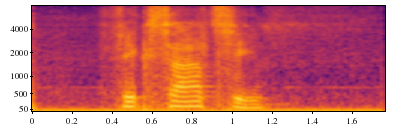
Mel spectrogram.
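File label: "fixatie", Dutch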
